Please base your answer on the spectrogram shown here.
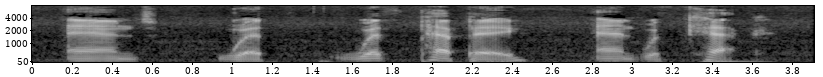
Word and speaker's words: Kek: Also worth noting, it can also be pronounced cuck.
